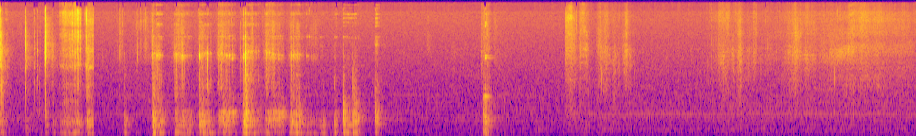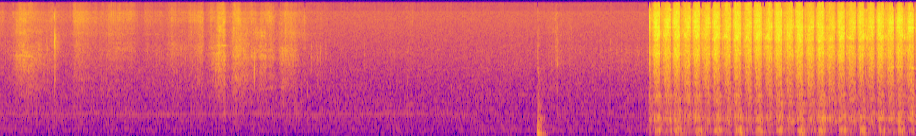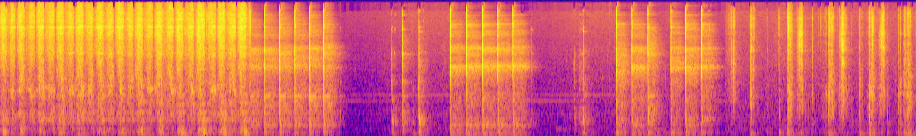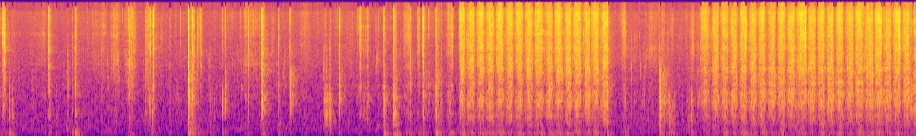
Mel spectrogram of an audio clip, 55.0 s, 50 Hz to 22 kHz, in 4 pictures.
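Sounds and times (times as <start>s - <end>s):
hand tool scraping metal: 23.5s - 31.7s.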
